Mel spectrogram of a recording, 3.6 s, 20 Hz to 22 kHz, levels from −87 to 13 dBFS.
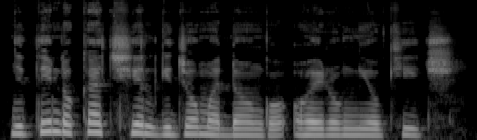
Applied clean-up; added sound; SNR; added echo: none; none; none; none.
